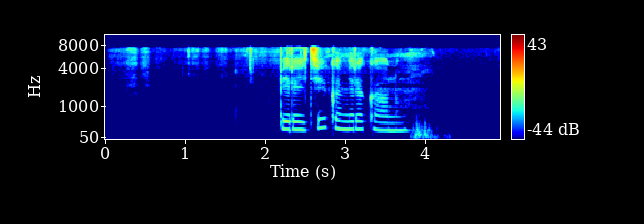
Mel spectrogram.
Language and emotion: Russian, neutral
